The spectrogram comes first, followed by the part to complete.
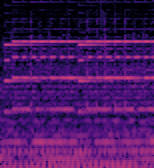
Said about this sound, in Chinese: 手机响了，他盯着屏幕，是一个陌生号码。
